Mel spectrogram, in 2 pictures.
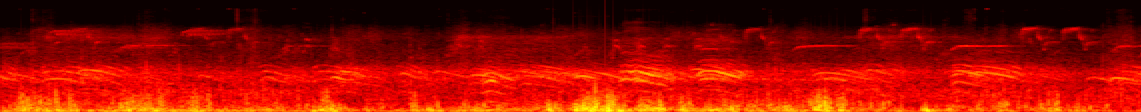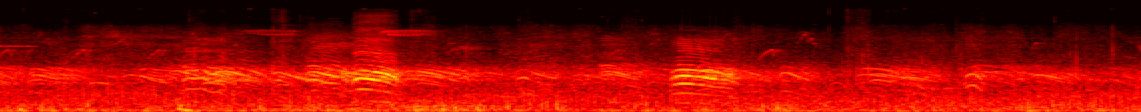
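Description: Several crows cawing over and over, with calls overlapping throughout, over a low rumble that is strongest in the first half.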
